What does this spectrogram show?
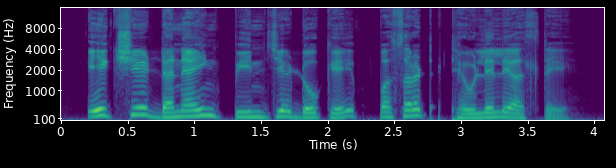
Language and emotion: Marathi, neutral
